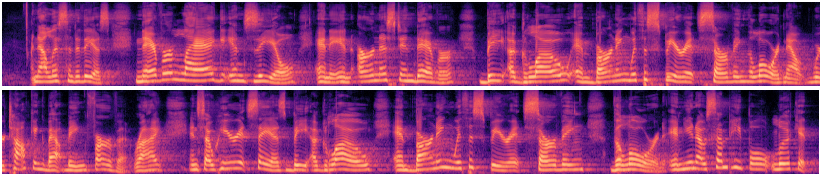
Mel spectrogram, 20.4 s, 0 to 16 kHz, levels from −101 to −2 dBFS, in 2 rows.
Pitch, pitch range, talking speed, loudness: 215 Hz, 195-240 Hz, 150 wpm, -19 LUFS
